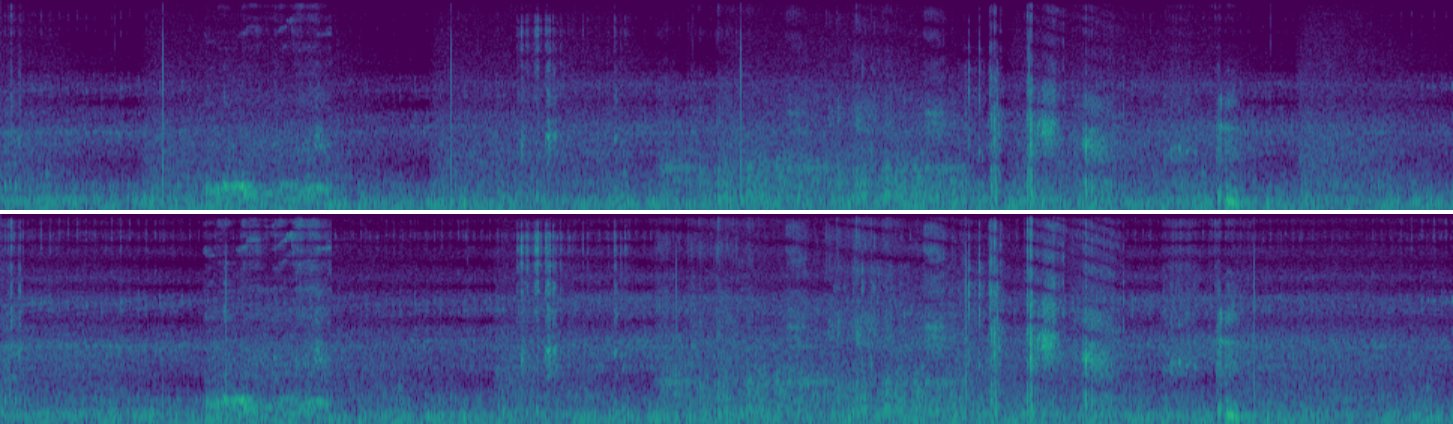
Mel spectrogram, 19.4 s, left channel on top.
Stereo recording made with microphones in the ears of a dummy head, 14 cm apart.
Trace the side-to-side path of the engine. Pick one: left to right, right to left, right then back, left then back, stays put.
stays put.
